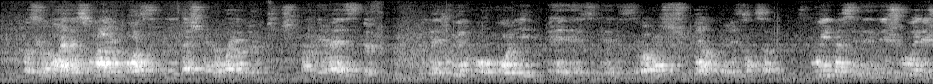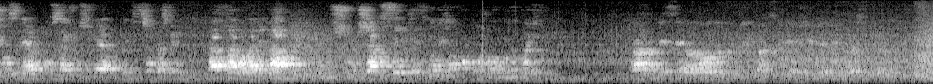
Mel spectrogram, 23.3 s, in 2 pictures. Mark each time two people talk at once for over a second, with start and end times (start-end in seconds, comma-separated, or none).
none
